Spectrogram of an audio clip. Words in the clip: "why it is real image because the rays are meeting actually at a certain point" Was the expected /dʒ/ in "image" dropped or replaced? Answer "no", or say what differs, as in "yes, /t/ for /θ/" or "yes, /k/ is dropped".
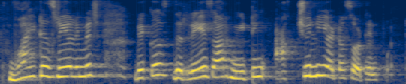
no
